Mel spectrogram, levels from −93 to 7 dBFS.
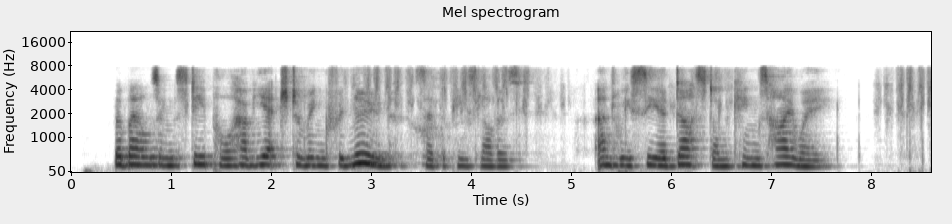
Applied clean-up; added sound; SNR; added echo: neural mask model DeepFilterNet 3.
